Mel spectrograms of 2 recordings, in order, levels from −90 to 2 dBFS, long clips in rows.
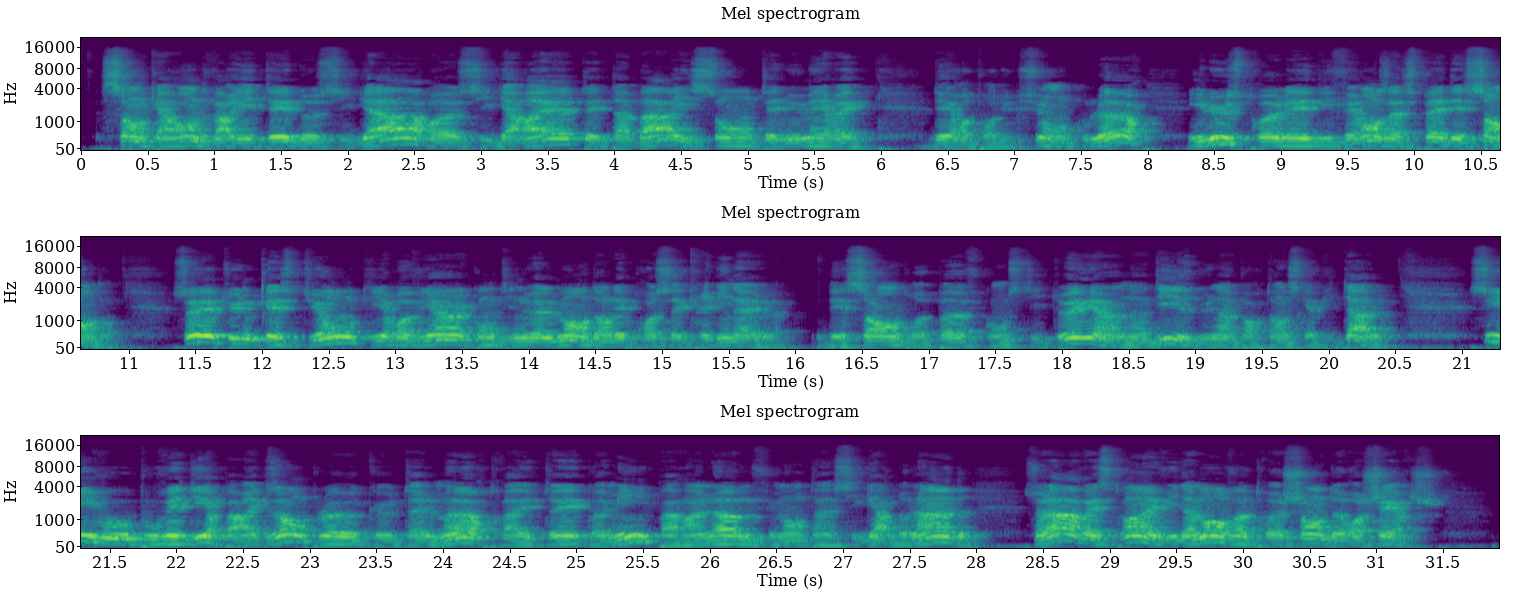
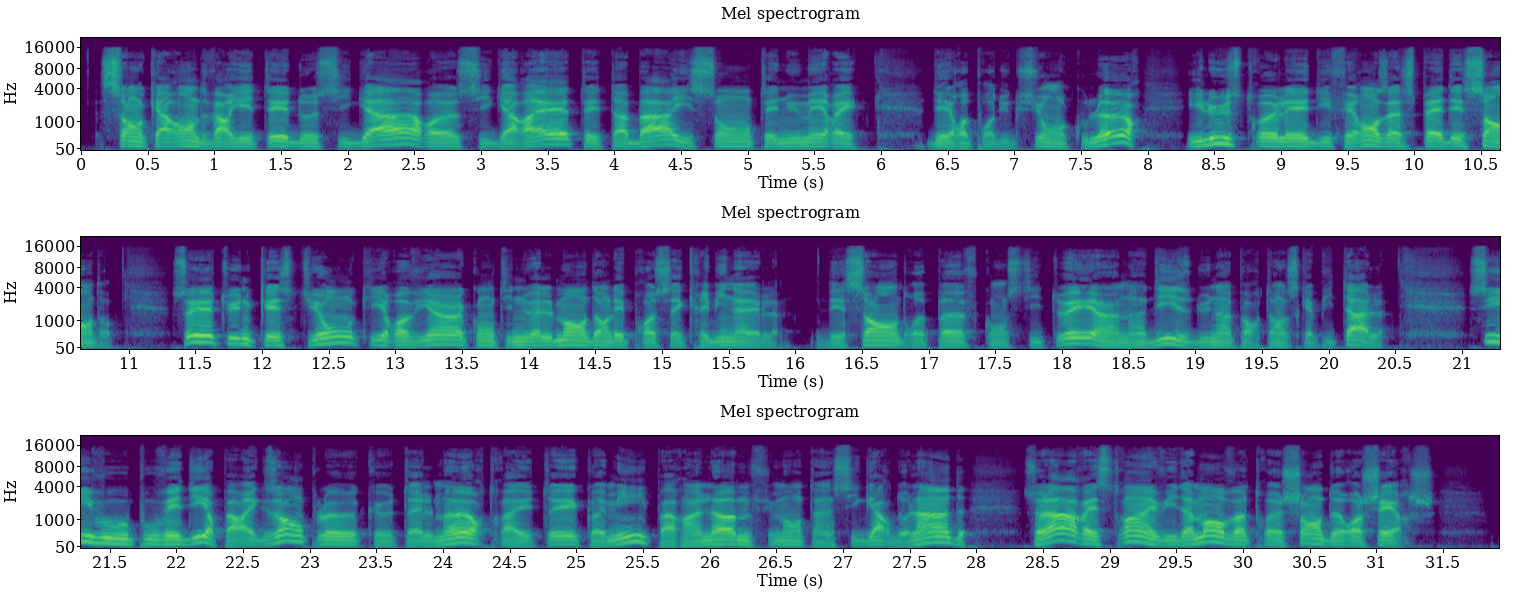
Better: second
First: room echo; slight; dies away in 0.4 s // off-mic speech; far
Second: none

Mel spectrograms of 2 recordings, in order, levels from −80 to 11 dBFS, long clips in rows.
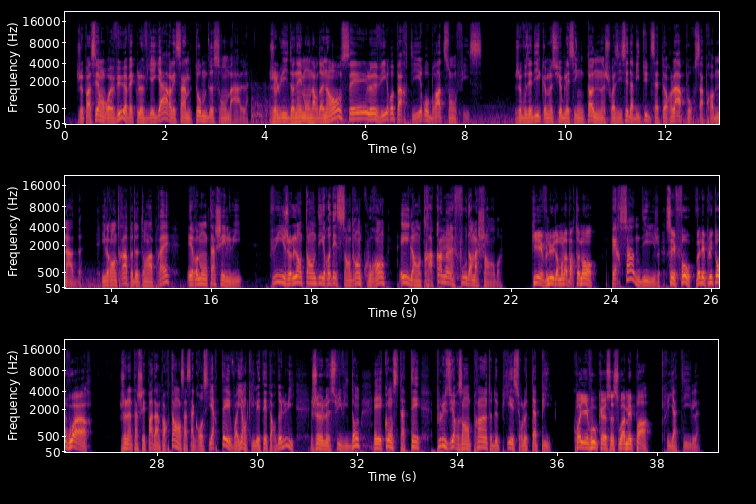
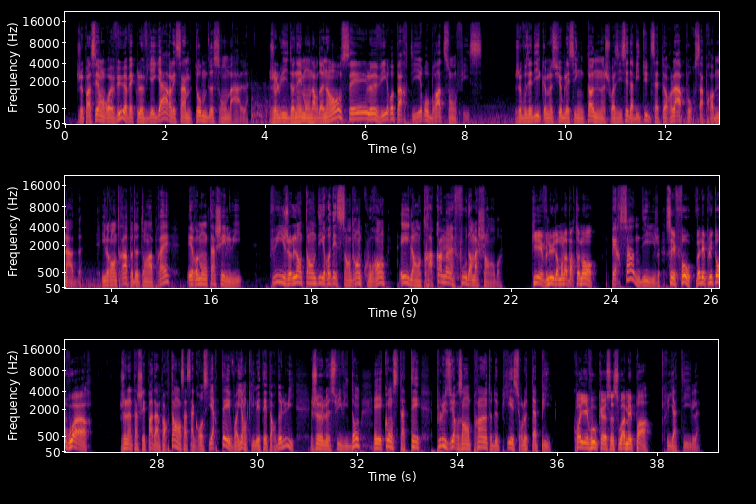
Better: neither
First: traffic noise; faint; throughout; 25 dB below the speech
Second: traffic noise; faint; throughout; 25 dB below the speech

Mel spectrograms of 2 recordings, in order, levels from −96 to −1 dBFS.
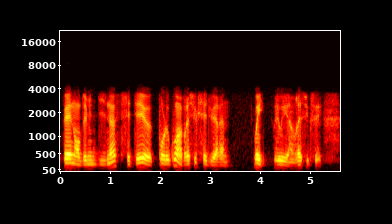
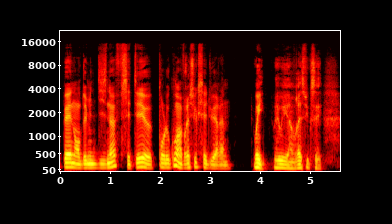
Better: second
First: phone-call audio; nothing above 3.5 kHz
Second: none

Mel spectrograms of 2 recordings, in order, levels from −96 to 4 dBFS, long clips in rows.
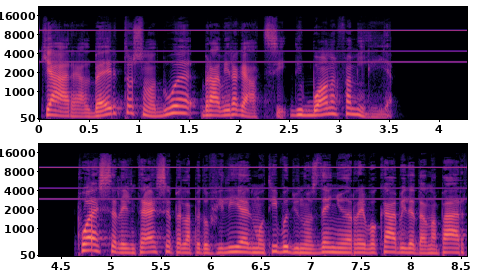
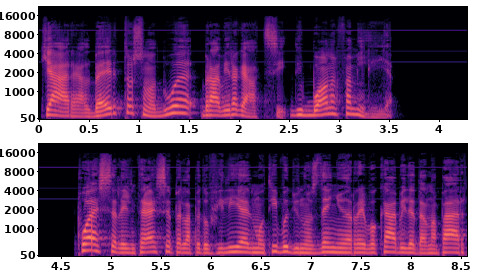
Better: second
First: high-pitched whine; loud; throughout; 9.5 kHz, 7 dB below the speech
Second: high-pitched whine; faint; throughout; 9.5 kHz, 30 dB below the speech

